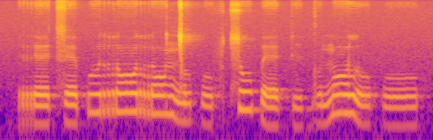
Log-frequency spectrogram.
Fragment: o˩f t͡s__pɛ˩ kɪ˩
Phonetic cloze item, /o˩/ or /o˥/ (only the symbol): o˥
